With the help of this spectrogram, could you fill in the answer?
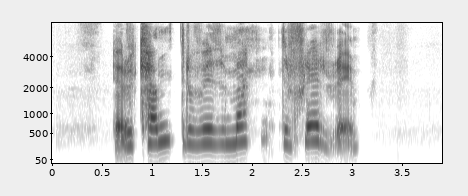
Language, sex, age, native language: Icelandic, female, 7, Icelandic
